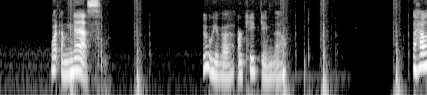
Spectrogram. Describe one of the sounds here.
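A young woman talks expressively, close to a microphone.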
